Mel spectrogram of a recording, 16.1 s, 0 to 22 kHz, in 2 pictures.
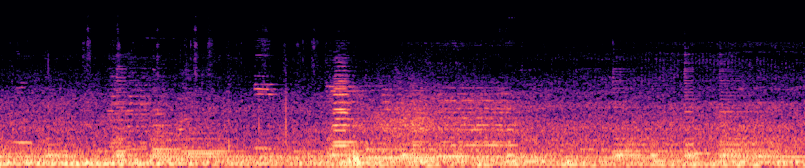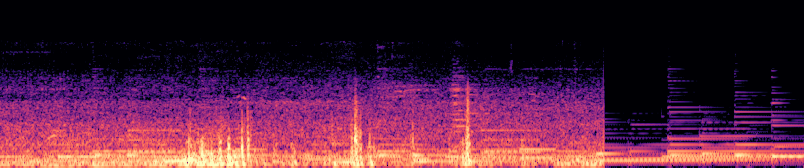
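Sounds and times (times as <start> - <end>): people's voices: 0.0 - 4.6
car traffic passing: 0.0 - 14.1.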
